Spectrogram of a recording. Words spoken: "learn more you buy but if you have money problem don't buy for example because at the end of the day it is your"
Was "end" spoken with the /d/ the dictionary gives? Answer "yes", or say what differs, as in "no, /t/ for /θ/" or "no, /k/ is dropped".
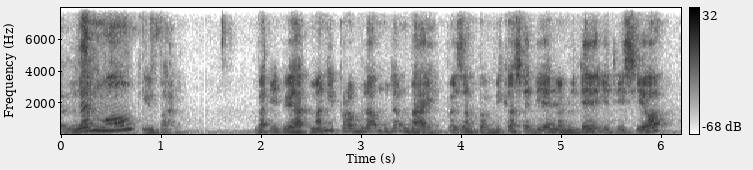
no, /d/ is dropped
